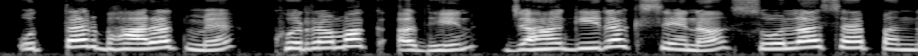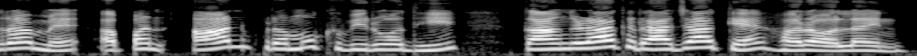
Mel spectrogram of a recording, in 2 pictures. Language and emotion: Maithili, neutral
